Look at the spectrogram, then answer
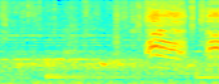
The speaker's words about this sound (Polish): Zakrakały kruki i wzbiły się na czarnych skrzydłach daleko, daleko hen.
